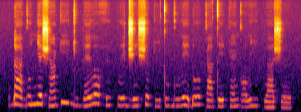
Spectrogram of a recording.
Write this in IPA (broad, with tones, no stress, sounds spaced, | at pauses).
ɗ a˦˨ ɡ o˦ ɲ ɛ˦ ʃ ã˨˦ k iː˦ ɡ i˨ b ɛ˨˦ l ɔ˦ h ɨ˧ kʷ e˧ d͡ʒ e˧ ʃ ə˦˨ k i˨ t u˧ ɡ u˧ l e˦˨ ɗ oː˦ k a˨ t e˨˦ k ɛ̃˨˦ ɡ ɔ˧ l iː˦ kʷ aː˨ ʃ ə˨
